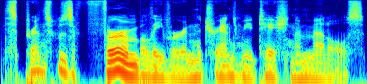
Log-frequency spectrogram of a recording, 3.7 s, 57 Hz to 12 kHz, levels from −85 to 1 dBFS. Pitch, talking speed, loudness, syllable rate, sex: 90 Hz, 180 wpm, -21 LUFS, 5.0 syllables/s, male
